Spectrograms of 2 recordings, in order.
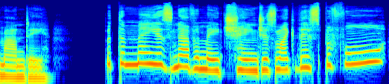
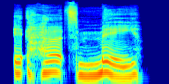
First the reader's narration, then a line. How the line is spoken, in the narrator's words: growled JJ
